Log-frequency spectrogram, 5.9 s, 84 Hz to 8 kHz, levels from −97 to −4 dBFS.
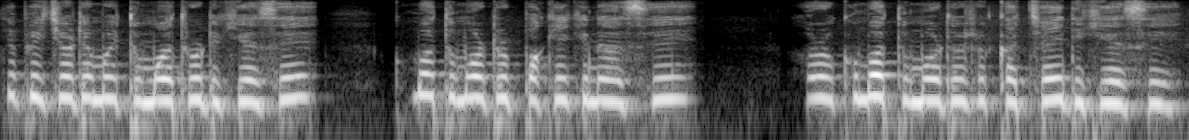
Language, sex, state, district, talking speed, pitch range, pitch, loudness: Nagamese, male, Nagaland, Dimapur, 180 wpm, 300-330 Hz, 315 Hz, -19 LUFS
